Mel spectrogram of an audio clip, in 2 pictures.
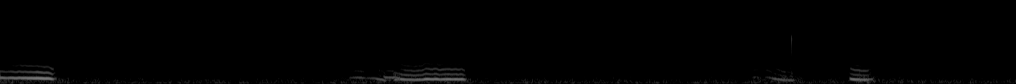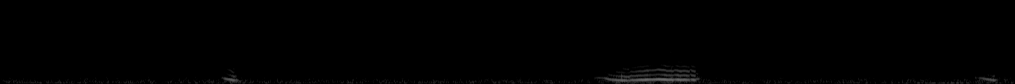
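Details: Male American Shorthair cat, black smoke coat, snoring; soft, low, tonal snores at irregular intervals, a few longer buzzing ones several seconds apart with faint short clicks and breaths between, in a quiet room.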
